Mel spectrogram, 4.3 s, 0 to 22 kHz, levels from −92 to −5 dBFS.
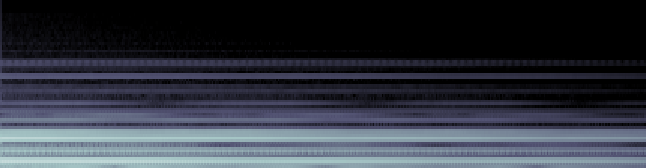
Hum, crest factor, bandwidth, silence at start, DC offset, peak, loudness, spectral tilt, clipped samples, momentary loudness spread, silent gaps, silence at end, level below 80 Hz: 50 Hz at -40 dBFS; 14 dB; 5.2 kHz; 0 s; under 0.1%; -12 dBFS; -26 LUFS; -10.5 dB/octave; under 0.1%; 16 LU; none; 0 s; -38 dBFS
